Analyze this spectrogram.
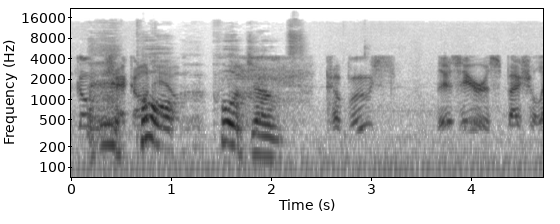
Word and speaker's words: Jones: God we're not Private Joe Ennis! Joe Ennis! Joe Ennis! Where the hell are you? Sir, for the millionth time, my name is pronounced Jones.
